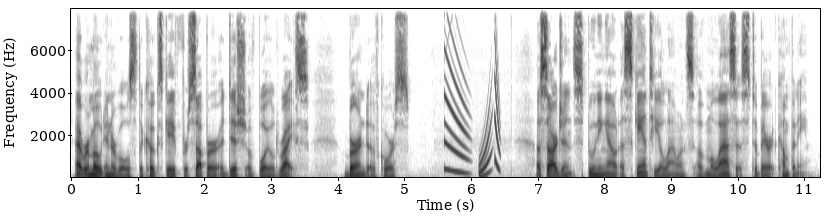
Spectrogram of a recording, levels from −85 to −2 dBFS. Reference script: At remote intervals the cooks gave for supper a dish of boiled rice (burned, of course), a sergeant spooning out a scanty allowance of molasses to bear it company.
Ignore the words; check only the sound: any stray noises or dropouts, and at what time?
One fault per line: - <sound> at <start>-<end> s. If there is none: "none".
- chirp at 5.6-6.5 s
